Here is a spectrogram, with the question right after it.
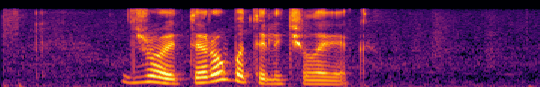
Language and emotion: Russian, neutral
